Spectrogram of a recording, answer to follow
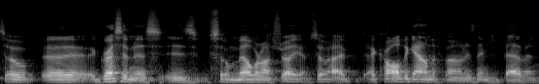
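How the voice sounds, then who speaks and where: Someone talks at a fairly quick pace with an Arkansas accent. There is audible room echo. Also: man. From Arkansas, US South (Helena). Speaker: company founder and CEO. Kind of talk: on-stage interview.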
